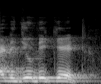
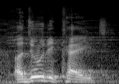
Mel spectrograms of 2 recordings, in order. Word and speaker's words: adjudicate: इसका सही उच्चारण होगा दोस्तों अजूडिकेट, अजूडिकेट। जू में जो ऊ है, ज में बड़ा ऊ, उसी पर स्ट्रेस है, वहीं ज़्यादा रुकना है।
